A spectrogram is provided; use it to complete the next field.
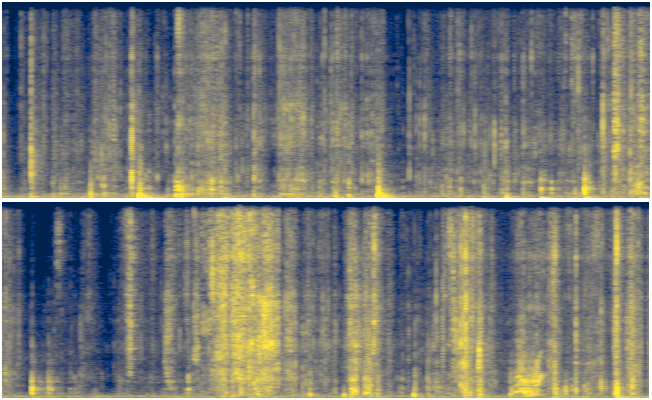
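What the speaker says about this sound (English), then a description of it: "Cellophane. Yeah, peel this off." Cellophane wrap being peeled off a diamond painting kit box, giving soft crinkling and tearing rustles in quiet, irregular bursts close by.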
